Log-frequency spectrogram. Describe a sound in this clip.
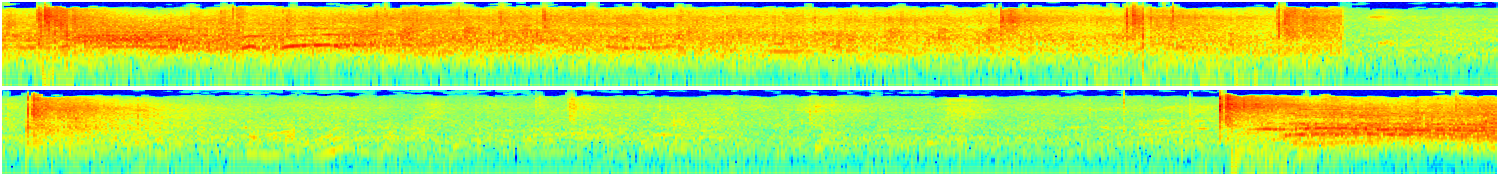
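Young fighters shout sharply in a large echoing hall.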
